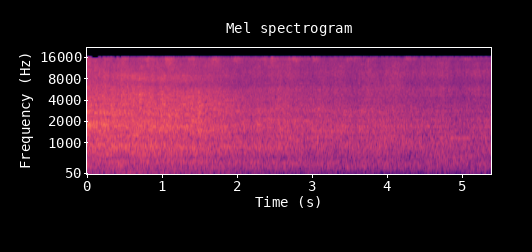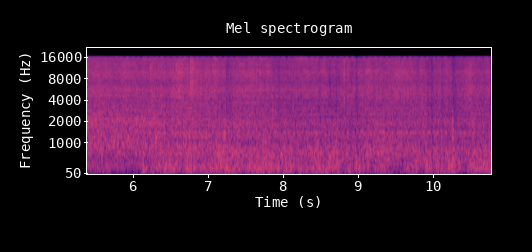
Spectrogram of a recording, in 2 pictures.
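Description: Amtrak Pacific Surfliner diesel passenger train running past on the tracks: a loud, steady rush of wheel and rail noise. From about six seconds in, a heavier, uneven low rumble comes in.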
